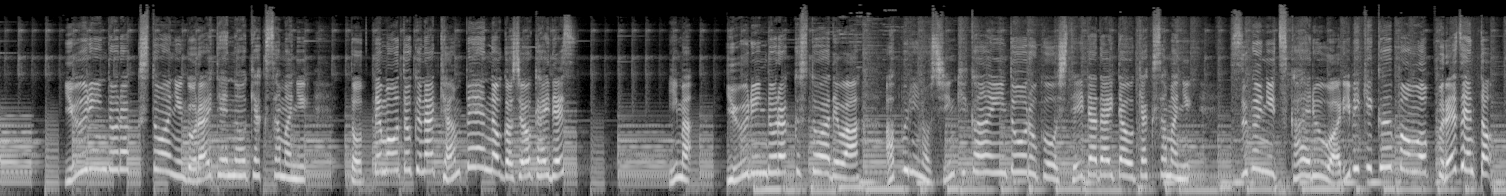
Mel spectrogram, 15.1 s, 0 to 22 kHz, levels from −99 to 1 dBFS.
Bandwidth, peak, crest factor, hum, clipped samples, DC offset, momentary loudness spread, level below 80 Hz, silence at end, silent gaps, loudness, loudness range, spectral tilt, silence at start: 19.5 kHz; 0 dBFS; 16 dB; none; under 0.1%; under 0.1%; 11 LU; -44 dBFS; 0 s; none; -17 LUFS; 1 LU; -4 dB/octave; 0 s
